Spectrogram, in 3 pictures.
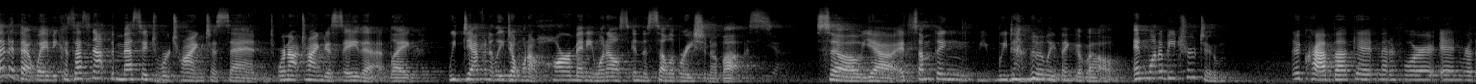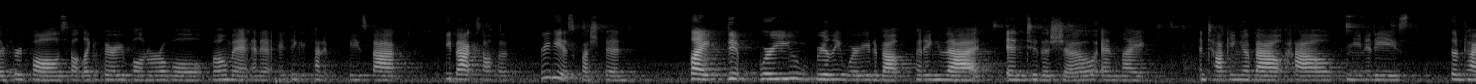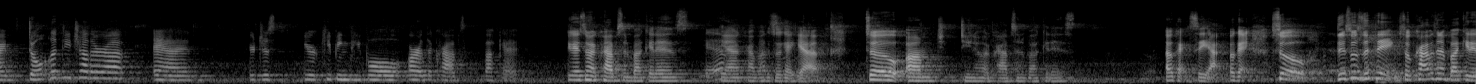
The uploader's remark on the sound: This conversation was originally recorded at ATX TV Festival Season 11 (June 2-5, 2022).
